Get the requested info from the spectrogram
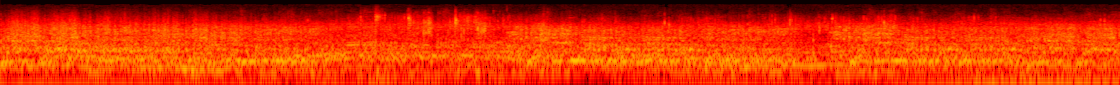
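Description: Film soundtrack playing a steady, dense roaring rumble with a faint low drone under it, from the movie's explosive climax.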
